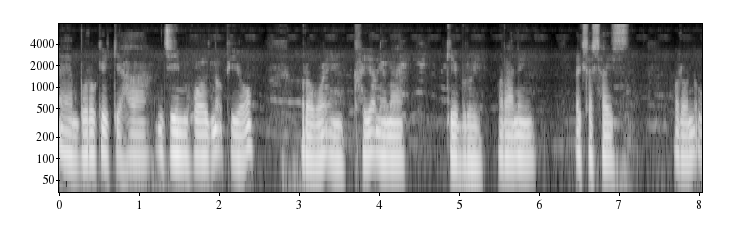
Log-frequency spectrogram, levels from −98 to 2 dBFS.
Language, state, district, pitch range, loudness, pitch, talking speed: Kokborok, Tripura, West Tripura, 105-120 Hz, -18 LUFS, 110 Hz, 125 wpm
